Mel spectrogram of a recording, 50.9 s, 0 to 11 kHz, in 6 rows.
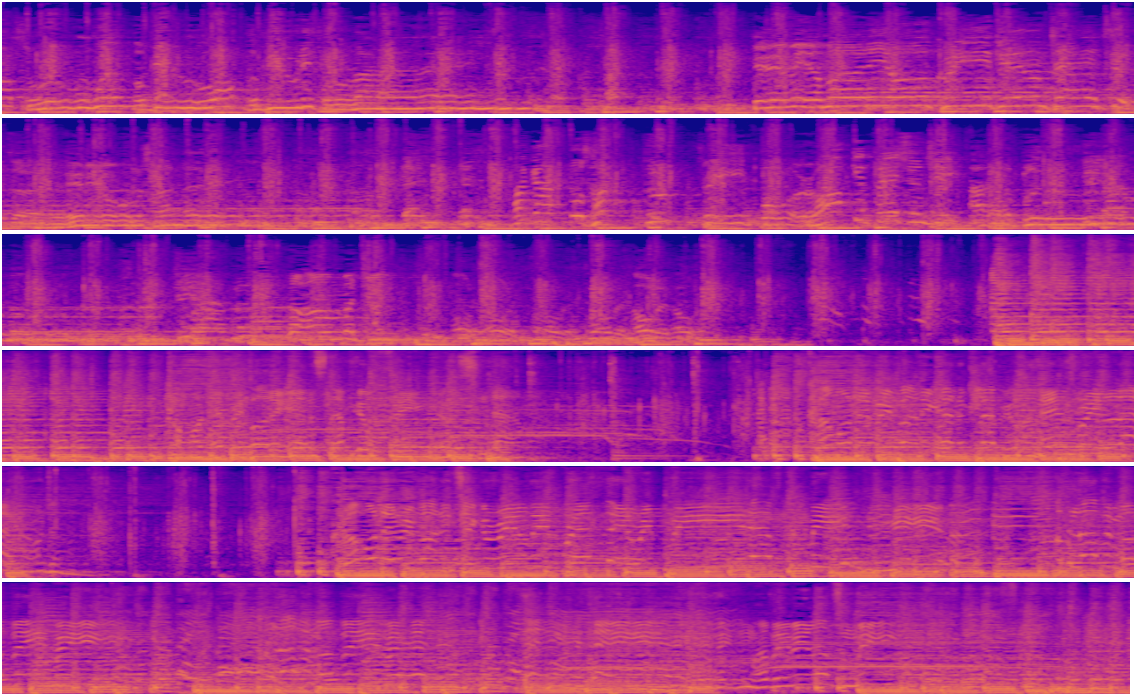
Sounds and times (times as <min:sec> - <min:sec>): Rock and roll: 0:00.0 - 0:50.9.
